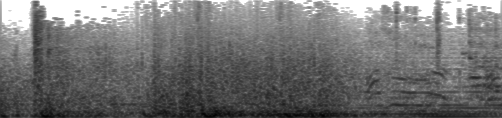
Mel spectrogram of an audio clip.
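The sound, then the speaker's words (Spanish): Mortars fired by Turkish troops on a hillside in a war drama: heavy booming blasts over a dense, continuous rumble, with a few sharper reports standing out. “En una ladera, los turcos disparan morteros.”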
